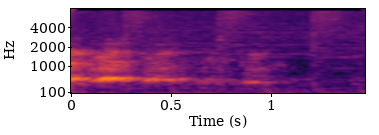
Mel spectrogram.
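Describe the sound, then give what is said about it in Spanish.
A dog howls in a long, wavering tone that trails off, a single drawn-out cry with no talking over it. “Hasta el perro se emocionó, güey.”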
